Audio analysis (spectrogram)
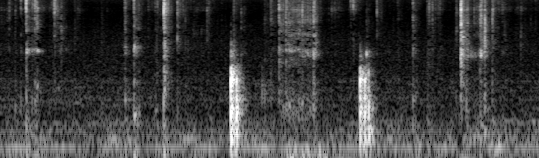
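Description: A white, hand-sized bar of dry soap is held in one hand and shaved along its edge with a small box-cutter blade, breaking off crumbly flakes. Irregular dry scrapes and crunchy crackles come close up, some with brief bright edges and a few louder crisp snaps standing out.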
